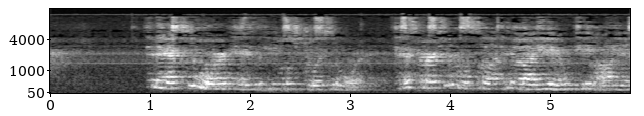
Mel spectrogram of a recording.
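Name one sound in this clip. A woman speaks through a microphone and loudspeaker, echoing in a large hall.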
